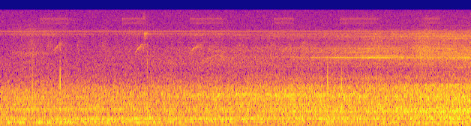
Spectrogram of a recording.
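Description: An approaching passenger train, its sound growing slowly louder toward the end, over a quiet outdoor background with faint insects and a few short bird chirps.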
